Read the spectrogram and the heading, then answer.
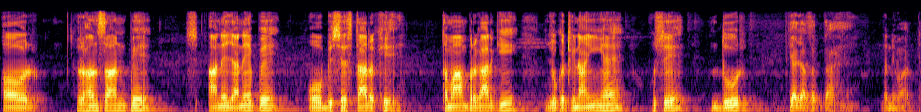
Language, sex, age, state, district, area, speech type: Hindi, male, 45-60, Uttar Pradesh, Varanasi, rural, spontaneous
